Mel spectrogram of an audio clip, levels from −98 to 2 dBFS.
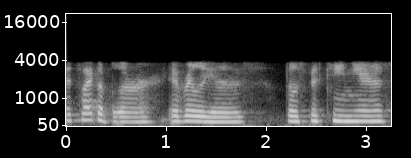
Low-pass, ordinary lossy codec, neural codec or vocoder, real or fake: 3.6 kHz; Opus, 64 kbps; codec, 44.1 kHz, 2.6 kbps, DAC; fake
